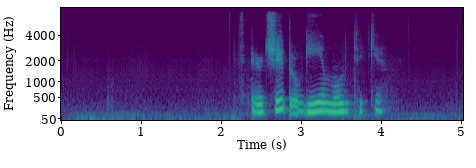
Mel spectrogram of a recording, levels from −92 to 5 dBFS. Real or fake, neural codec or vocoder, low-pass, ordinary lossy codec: fake; codec, 16 kHz, 0.5 kbps, X-Codec, WavLM features, trained on Multilingual LibriSpeech; 7.2 kHz; none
